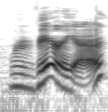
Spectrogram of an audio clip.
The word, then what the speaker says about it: Reverya: I am here with a new band today, Riveria. Did I say it right? I keep saying it wrong. No, you said it.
